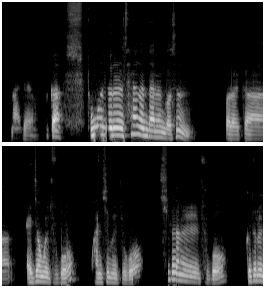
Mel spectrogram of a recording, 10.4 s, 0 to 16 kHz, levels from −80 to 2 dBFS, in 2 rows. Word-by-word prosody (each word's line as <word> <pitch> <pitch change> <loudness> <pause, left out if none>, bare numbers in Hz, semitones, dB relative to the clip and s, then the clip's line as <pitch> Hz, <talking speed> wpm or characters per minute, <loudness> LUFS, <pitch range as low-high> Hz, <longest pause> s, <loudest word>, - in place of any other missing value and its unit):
맞아요. - - -12
그러니까 - - +3 0.5
동물들을 190 -1 +5
사랑한다는 175 - +3
것은 110 - -2 0.7
뭐랄까 100 -1 -2 0.4
애정을 125 +1 +3
주고 115 - -3 0.3
관심을 110 -1 -4
주고 105 +7 -3 0.3
시간을 150 -10 -2
주고 100 +8 -2 0.3
그들을 145 +1 +1
130 Hz, 225 characters per minute, -22 LUFS, 105-170 Hz, 0.7 s, 동물들을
